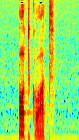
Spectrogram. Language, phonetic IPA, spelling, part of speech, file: Polish, [ˈpɔtkwat], podkład, noun, Pl-podkład.ogg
